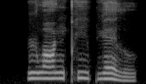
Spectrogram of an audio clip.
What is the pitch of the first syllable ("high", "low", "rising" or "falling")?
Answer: high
